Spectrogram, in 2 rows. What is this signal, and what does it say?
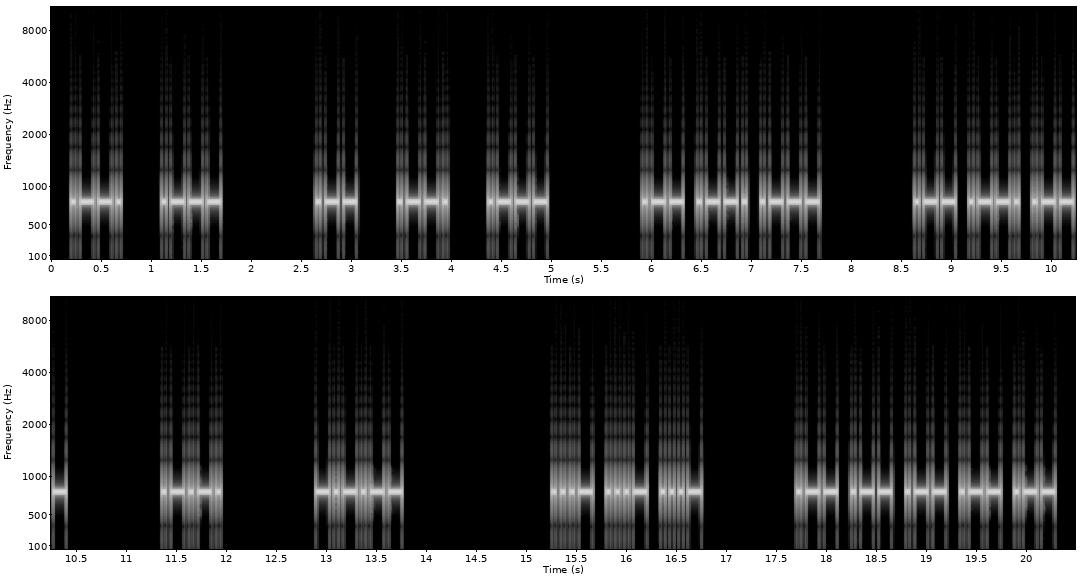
Morse code, heard as a keyed tone, about 27 wpm, 800 Hz. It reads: P J W P J WPJ WPJ <AR> ! VVV WWWWW
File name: Variable Speed / Variable Speed-mp3s / WPJ WPJ1 sp @25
